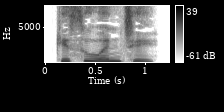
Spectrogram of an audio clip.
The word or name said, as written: ಕಿಸುವಂಚೆ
